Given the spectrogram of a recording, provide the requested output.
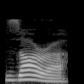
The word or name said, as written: zara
